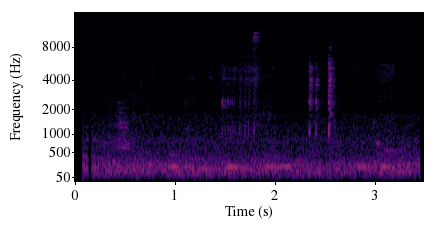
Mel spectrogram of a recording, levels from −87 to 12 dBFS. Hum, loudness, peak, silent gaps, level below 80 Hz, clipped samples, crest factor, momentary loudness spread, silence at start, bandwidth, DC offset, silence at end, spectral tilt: none; -54 LUFS; -32 dBFS; none; -74 dBFS; under 0.1%; 22 dB; 5 LU; 0.05 s; 11 kHz; under 0.1%; 0.05 s; -5 dB/octave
